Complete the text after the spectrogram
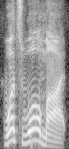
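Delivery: ordinary talk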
